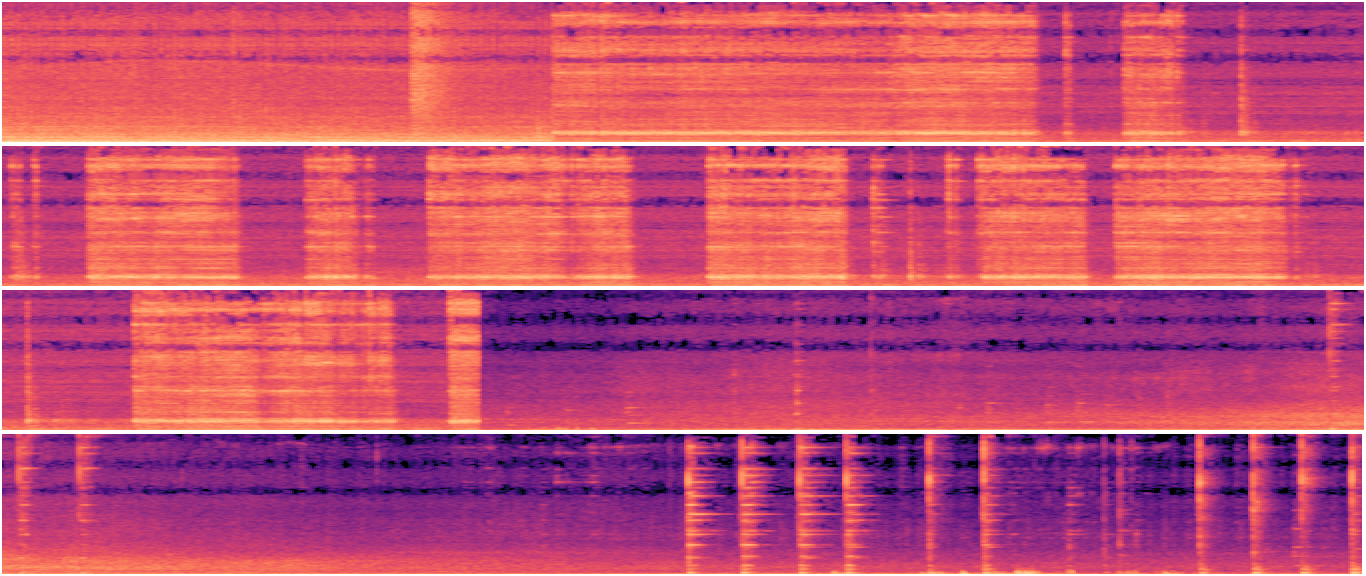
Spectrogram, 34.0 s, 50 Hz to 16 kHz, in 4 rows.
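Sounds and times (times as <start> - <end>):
angle grinder grinding steel: 3.4 - 26.2.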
